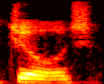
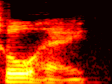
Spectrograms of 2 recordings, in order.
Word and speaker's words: Jorge: Malona Malone Molina Molina now I don't know if George is pronounced George or is it yeah it's Jorge isn't it yeah this is me not at all being very clear with how to pronounce names but to me it says George but it's not George it's jge but um he's a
